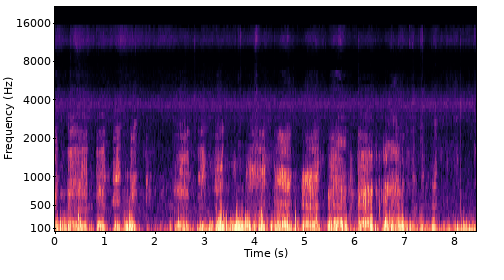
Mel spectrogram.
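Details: Labrador retriever puppies at play in a garden keep up continuous rumbling growls broken by short gruff barks and snorts throughout, with almost no pause.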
